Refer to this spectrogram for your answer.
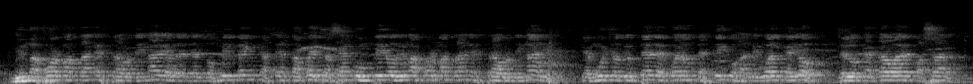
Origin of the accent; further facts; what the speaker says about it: Honduras; de mi tierra Honduras, al menos que sea de allá de Santa Rosa de Copamba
